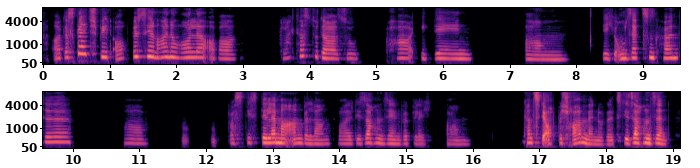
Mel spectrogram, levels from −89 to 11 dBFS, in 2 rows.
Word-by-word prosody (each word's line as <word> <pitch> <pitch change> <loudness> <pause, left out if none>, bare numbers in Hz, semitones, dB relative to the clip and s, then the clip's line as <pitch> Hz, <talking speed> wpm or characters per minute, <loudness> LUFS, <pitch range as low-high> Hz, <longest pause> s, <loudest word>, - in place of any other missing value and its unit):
Äh, 225 - -5
das 260 0 -3
Geld 430 -1 +5
spielt 275 -11 0
auch 220 +2 -7
bisschen 290 -1 +4
eine 270 0 +2
Rolle, 255 +1 0
aber 205 -2 -7 0.6
vielleicht 235 +7 -17
hast 320 -1 -4
du 280 - -5
da 215 -3 +1
so 215 0 -13 0.4
paar 230 0 -6
Ideen, 210 -1 -4 0.8
ähm, 180 -2 -8 0.5
die 220 - -5
ich 205 - -7
umsetzen 240 +4 +1
könnte. 235 0 -1 0.8
Äh, - - -18
m 180 -1 -12 1.0
m - - -20 0.2
was 190 0 -7
dies 205 0 -11
Dilemma 205 -1 +6
anbelangt, 170 -3 -4
weil 170 0 -8
die 180 0 -8
Sachen 195 -1 -1
sehen 170 -1 -5
wirklich, 75 - -12 0.2
ähm 150 -1 -14 0.8
kann‘s 210 0 +3
dir 170 - +9
auch 175 - -7
beschreiben, 195 +2 +1
wenn 155 -1 -3
du 145 0 -7
willst. 150 +1 -7
Die 180 - +5
Sachen 205 0 +7
sind 180 -5 +2
205 Hz, 140 wpm, -26 LUFS, 180-230 Hz, 1.0 s, dir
